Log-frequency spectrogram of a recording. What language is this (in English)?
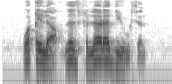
Kabyle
